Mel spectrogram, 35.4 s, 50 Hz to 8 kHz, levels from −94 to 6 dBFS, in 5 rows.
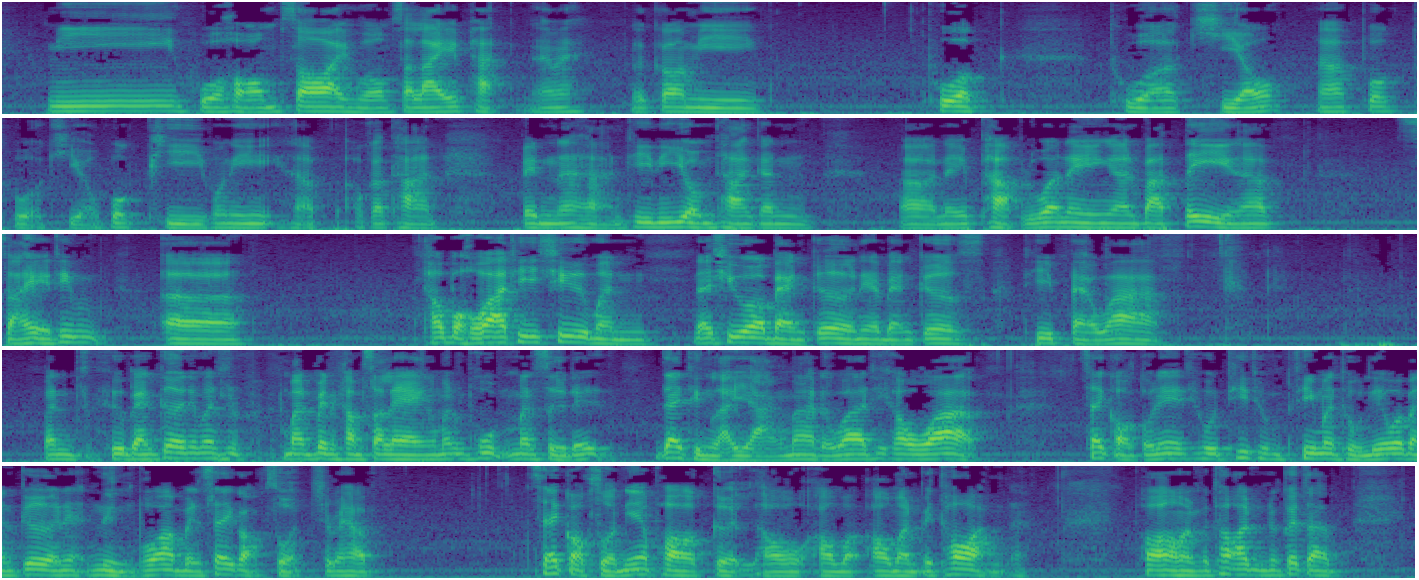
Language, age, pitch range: Thai, 10-29, 110-130 Hz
